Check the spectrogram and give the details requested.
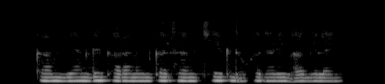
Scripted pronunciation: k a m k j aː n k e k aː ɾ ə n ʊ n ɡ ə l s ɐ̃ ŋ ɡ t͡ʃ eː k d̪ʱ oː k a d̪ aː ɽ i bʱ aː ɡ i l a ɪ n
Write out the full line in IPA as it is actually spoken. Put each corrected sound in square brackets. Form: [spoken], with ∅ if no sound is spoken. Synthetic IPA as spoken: k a m [ɡ] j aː n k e k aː ɾ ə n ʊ n [k] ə [ɾ] s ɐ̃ ŋ ɡ t͡ʃ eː k d̪ʱ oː k a d̪ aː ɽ i bʱ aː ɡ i l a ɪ n

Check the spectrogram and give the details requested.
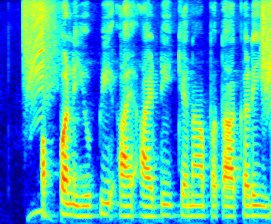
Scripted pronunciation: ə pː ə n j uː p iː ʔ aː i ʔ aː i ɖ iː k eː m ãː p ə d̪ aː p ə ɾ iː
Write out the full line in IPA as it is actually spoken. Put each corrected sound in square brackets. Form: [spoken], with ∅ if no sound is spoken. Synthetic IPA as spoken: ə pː ə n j uː p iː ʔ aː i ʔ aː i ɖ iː k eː [n] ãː p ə [t̪] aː [k] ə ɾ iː

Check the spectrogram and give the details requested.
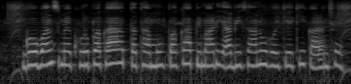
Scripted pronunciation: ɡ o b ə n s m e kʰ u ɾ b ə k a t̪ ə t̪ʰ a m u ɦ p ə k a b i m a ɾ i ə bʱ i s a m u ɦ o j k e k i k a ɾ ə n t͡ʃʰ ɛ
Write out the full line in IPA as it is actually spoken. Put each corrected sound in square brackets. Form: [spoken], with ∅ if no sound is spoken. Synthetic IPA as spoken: ɡ o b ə n s m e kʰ u ɾ [p] ə k a t̪ ə t̪ʰ a m u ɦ p ə k a b i m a ɾ i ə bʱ i s a [n] u ɦ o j k e k i k a ɾ ə n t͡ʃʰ ɛ

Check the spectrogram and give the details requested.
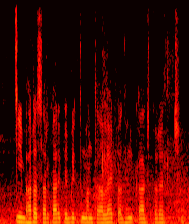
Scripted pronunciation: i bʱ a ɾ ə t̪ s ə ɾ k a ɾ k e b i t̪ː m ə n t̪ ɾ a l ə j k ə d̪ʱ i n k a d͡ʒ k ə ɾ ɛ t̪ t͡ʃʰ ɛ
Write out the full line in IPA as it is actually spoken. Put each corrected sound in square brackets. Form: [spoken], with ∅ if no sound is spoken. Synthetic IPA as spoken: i bʱ a ɾ ə t̪ s ə ɾ k a ɾ k e b i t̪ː m ə n t̪ ɾ a l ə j k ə d̪ʱ i n k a d͡ʒ k ə ɾ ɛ t̪ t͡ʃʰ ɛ

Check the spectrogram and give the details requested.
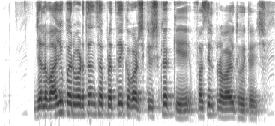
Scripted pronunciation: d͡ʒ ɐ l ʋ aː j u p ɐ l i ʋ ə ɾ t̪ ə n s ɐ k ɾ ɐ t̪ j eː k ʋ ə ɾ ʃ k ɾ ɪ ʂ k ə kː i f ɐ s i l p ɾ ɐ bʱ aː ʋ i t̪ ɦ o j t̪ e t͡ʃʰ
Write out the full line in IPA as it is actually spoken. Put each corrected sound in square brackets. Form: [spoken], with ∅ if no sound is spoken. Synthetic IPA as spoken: d͡ʒ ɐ l ʋ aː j u p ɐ [ɾ] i ʋ ə ɾ t̪ ə n s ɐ [p] ɾ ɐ t̪ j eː k ʋ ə ɾ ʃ k ɾ ɪ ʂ k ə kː [e] f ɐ s i l p ɾ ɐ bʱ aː ʋ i t̪ ɦ o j t̪ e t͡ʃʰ

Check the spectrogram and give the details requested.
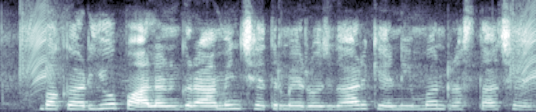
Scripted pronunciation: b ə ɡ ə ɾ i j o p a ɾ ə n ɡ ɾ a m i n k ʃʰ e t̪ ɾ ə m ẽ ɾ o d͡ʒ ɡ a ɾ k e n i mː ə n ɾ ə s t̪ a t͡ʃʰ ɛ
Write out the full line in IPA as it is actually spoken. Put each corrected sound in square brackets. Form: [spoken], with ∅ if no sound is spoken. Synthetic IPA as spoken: b ə [k] ə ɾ i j o p a [l] ə n ɡ ɾ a m i n k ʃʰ e t̪ ɾ ə m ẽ ɾ o d͡ʒ ɡ a ɾ k e n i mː ə n ɾ ə s t̪ a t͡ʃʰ ɛ

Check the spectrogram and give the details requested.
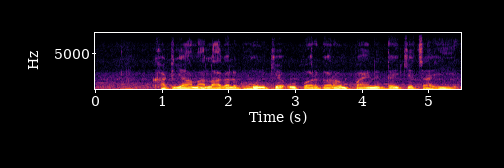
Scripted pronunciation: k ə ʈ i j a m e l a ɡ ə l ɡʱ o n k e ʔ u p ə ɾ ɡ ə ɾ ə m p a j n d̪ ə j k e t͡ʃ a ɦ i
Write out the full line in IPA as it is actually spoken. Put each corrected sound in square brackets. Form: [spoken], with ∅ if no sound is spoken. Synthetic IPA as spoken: [kʰ] ə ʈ i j a m e l a ɡ ə l ɡʱ [u] n k e ʔ u p ə ɾ ɡ ə ɾ ə m p a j n d̪ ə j k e t͡ʃ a ɦ i

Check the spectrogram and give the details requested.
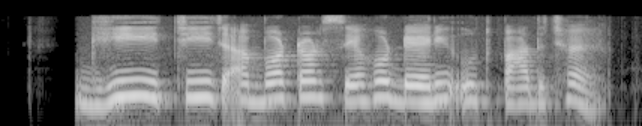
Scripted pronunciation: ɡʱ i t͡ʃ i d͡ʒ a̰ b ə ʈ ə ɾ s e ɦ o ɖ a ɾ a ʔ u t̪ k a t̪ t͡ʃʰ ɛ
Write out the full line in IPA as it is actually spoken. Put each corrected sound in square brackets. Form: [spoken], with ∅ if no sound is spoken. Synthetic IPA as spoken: ɡʱ i t͡ʃ i d͡ʒ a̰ b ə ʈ ə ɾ s e ɦ o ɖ [e] ɾ [i] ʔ u t̪ [p] a [d̪] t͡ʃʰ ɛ

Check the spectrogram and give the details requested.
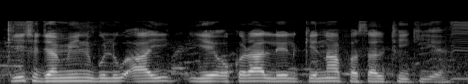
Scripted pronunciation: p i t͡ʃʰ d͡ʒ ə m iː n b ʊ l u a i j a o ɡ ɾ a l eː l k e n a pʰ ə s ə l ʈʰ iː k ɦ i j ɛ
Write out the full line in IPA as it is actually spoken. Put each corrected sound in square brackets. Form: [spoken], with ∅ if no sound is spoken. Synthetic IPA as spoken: [k] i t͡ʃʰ d͡ʒ ə m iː n b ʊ l u a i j [e] o [k] ɾ a l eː l k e n a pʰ ə s ə l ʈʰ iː k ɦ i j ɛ

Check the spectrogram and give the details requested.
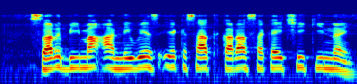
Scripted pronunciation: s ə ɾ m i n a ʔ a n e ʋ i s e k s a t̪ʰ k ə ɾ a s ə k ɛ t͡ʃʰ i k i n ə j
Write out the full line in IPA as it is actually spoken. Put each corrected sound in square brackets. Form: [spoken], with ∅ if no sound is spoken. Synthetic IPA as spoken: s ə ɾ [b] i [m] a ʔ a n [i] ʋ [e] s e k s a t̪ʰ k ə ɾ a s ə k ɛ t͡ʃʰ i k i n ə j

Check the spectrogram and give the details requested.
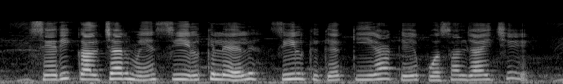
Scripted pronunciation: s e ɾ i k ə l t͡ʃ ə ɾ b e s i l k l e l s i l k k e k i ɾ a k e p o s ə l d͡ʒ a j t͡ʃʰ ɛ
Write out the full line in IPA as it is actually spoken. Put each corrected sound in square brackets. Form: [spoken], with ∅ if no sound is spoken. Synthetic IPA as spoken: s e ɾ i k ə l t͡ʃ ə ɾ [m] e s i l k l e l s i l k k e k i ɾ a k e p o s ə l d͡ʒ a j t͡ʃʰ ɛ

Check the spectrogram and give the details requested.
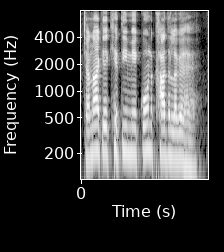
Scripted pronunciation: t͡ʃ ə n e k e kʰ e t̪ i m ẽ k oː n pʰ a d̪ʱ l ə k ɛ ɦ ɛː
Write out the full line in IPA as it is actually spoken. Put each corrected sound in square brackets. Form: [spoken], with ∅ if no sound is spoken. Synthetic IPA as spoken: t͡ʃ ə n [a] k e kʰ e t̪ i m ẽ k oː n [kʰ] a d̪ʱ l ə [ɡ] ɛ ɦ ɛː

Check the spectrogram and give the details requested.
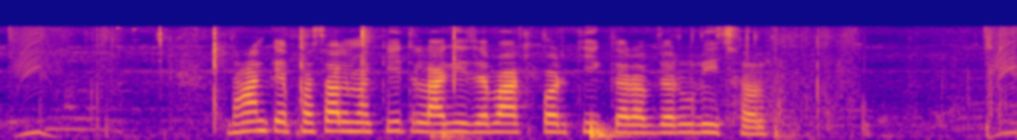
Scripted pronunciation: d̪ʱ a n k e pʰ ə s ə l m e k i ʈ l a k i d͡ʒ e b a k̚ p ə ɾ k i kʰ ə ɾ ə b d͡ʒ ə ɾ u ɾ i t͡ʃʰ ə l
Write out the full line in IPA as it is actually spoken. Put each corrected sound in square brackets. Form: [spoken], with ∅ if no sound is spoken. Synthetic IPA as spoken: d̪ʱ a n k e pʰ ə s ə l m e k i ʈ l a [ɡ] i d͡ʒ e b a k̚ p ə ɾ k i [k] ə ɾ ə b d͡ʒ ə ɾ u ɾ i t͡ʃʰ ə l

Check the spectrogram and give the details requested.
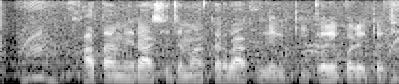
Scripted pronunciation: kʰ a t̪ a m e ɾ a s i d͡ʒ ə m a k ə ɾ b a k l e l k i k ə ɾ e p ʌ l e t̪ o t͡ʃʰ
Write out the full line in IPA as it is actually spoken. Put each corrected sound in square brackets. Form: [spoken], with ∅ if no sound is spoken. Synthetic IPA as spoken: kʰ a t̪ a m e ɾ a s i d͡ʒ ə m a k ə ɾ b a k l e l k i k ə ɾ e p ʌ [ɾ] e t̪ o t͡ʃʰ

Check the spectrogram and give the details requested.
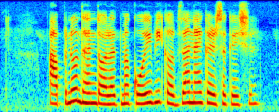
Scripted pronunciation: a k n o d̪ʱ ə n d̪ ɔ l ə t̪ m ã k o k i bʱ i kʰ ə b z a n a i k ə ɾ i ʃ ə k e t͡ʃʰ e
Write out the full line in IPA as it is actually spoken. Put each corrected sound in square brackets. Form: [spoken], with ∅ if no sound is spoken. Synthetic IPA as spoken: a [p] n o d̪ʱ ə n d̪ ɔ l ə t̪ m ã k o [∅] i bʱ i [k] ə b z a n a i k ə ɾ i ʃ ə k e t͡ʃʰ e

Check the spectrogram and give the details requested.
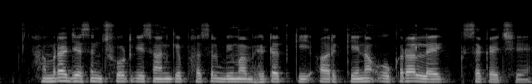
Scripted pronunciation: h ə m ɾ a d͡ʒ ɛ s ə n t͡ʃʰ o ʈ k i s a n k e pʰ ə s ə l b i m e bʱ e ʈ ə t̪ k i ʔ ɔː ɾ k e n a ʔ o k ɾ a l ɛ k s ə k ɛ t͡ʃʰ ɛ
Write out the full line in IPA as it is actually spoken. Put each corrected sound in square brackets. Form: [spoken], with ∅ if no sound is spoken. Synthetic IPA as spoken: h ə m ɾ a d͡ʒ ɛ s ə n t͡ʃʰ o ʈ k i s a n k e pʰ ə s ə l b i m [a] bʱ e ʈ ə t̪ k i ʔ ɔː ɾ k e n a ʔ o k ɾ a l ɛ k s ə k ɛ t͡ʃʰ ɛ

